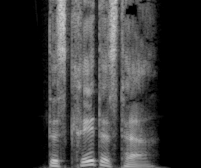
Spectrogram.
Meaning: inflection of diskret: 1. strong/mixed nominative masculine singular superlative degree 2. strong genitive/dative feminine singular superlative degree 3. strong genitive plural superlative degree
- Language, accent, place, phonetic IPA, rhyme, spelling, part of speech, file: German, Germany, Berlin, [dɪsˈkʁeːtəstɐ], -eːtəstɐ, diskretester, adjective, De-diskretester.ogg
